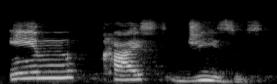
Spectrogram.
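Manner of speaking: "In Christ Jesus" very slowly, word by word; drawn-out "In Christ Jesus"; slow model phrase. Shown as a demonstration. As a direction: stretch each word for learners to repeat. Teacher models phrase for repetition.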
